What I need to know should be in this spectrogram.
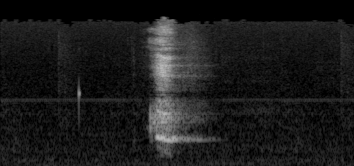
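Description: A young woman giggles softly.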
